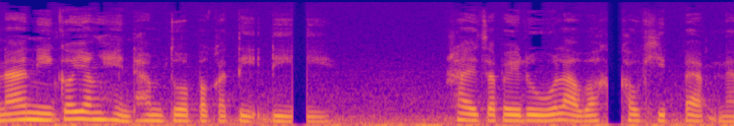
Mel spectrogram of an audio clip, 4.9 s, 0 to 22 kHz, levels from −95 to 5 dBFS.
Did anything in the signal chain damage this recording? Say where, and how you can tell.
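Yes, there is a gap between chunks at the storage or playback stage. The speech stops dead from 1.95 to 2.05 s and again from 4.05 to 4.15 s. Each hole is 100 ms long and they repeat every 2.1 s, which points to audio handled in 2-second chunks with silence inserted at each join. On a waveform these look like flat silent stretches with abrupt edges, and on a spectrogram like empty vertical bands across all frequencies.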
